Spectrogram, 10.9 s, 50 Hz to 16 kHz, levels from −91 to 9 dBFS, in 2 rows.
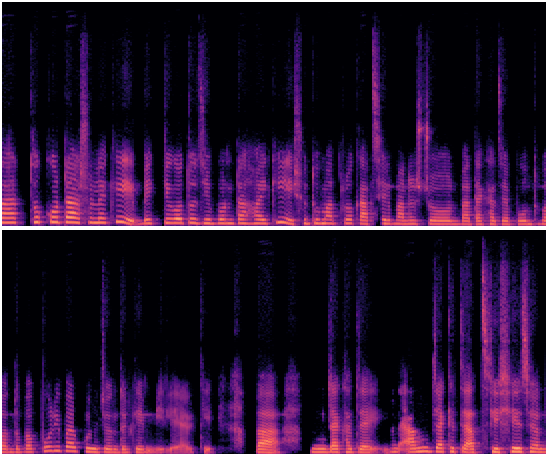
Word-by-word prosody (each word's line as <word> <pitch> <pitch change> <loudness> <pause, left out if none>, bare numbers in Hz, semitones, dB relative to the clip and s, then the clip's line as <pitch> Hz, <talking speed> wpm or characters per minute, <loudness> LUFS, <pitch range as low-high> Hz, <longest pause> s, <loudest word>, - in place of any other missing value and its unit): পার্থক্যটা 350 +2 +3
আসলে 325 0 0
কি, 385 - +2 0.2
ব্যক্তিগত 295 +3 +1 0.2
জীবনটা 280 0 0
হয় 270 -1 +1
কি 355 - 0 0.2
শুধুমাত্র 270 0 -3
কাছের 245 +2 -1
মানুষজন 235 -1 -2
বা 220 - -1
দেখা 220 +1 -4
যায় 220 -2 -3
বন্ধু-বান্ধব 225 -1 -3
বা - - 0
পরিবার-পরিজনদেরকে 240 -9 -1 0.2
মিলে 415 +4 -8
আরকি। - - -10 0.5
বা 215 -2 +6 0.4
উম 225 0 +1
দেখা 225 0 +1
যায় 205 -1 +2
বা - - -13
মানে 240 0 -4
আমি 255 +3 +3
যাকে 250 0 +2
চাচ্ছি 210 +2 +3
সে 255 - +6
যেন 235 -3 +2
250 Hz, 160 wpm, -22 LUFS, 225-290 Hz, 0.5 s, বা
